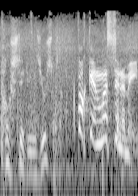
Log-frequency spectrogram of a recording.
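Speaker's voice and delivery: high, loud furious scolding; shouting at a reckless partner; angry yelling. Acted. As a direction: chew him out at full volume. Quarrel after he fired weapon.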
